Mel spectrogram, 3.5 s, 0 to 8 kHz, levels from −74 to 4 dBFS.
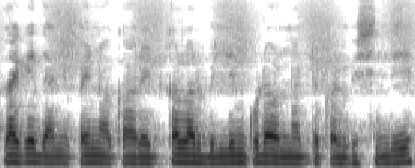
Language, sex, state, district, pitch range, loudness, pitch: Telugu, male, Andhra Pradesh, Sri Satya Sai, 110-120 Hz, -15 LUFS, 115 Hz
